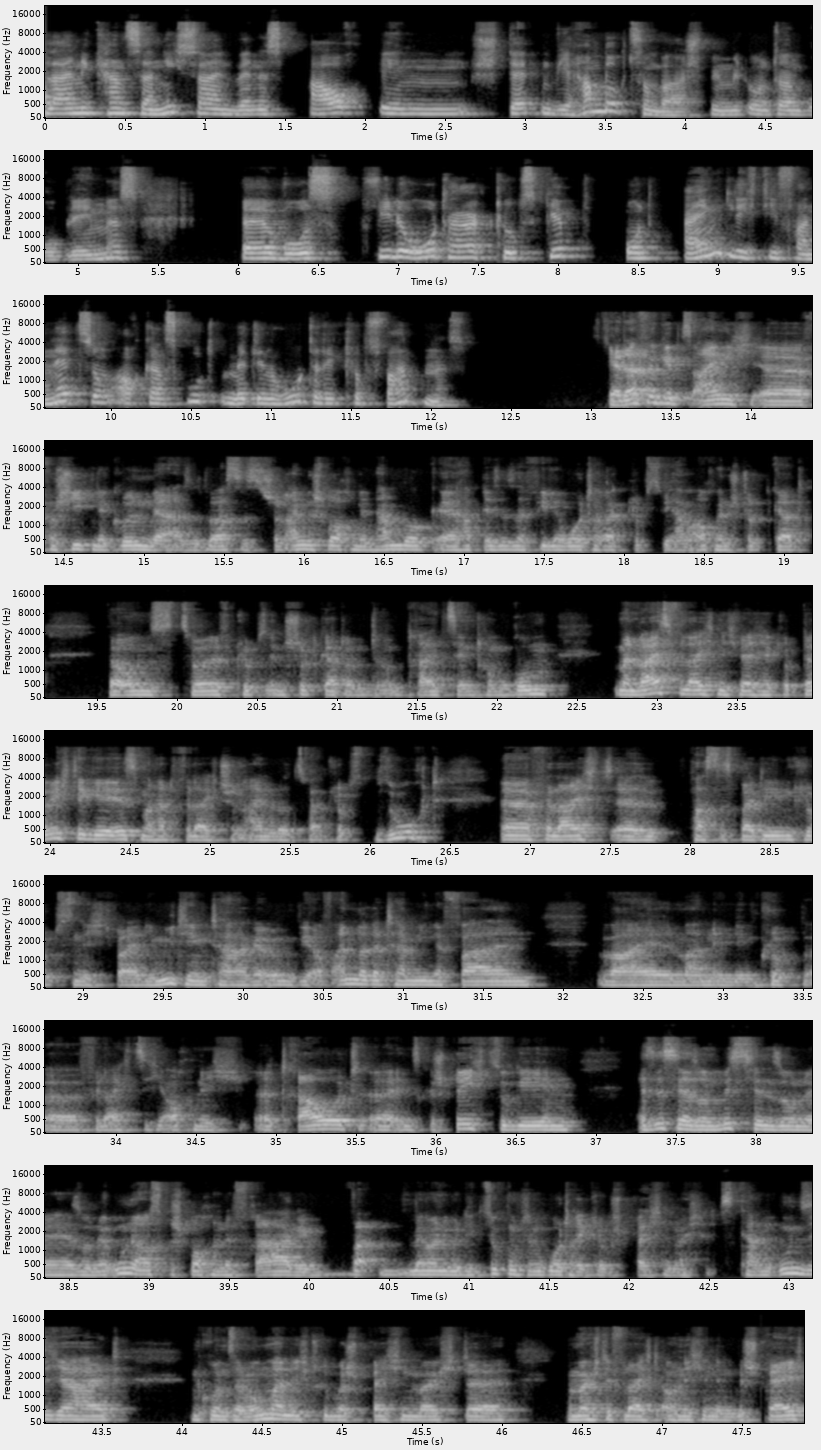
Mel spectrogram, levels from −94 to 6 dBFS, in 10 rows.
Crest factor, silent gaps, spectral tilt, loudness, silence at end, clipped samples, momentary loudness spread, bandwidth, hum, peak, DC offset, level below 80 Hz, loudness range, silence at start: 18 dB; 12.59-12.63 s; -5.5 dB/octave; -23 LUFS; 0 s; under 0.1%; 8 LU; 12.5 kHz; none; -6 dBFS; under 0.1%; -62 dBFS; 3 LU; 0 s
